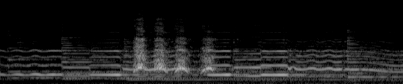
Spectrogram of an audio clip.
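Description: A small dog whines in long, high, wavering tones, broken midway by a quick run of four sharp yips before the whimpering resumes; fairly loud, no talking.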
